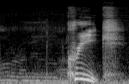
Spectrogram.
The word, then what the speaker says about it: Creek: The Cree, you say? Creek. Oh, Creek. Is it pronounced Cree?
